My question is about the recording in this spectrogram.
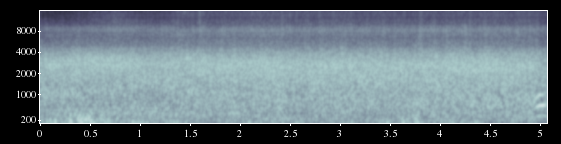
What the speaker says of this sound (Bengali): প্রচুর পরিমাণের বৃষ্টি হচ্ছে আমাদের এদিকে।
